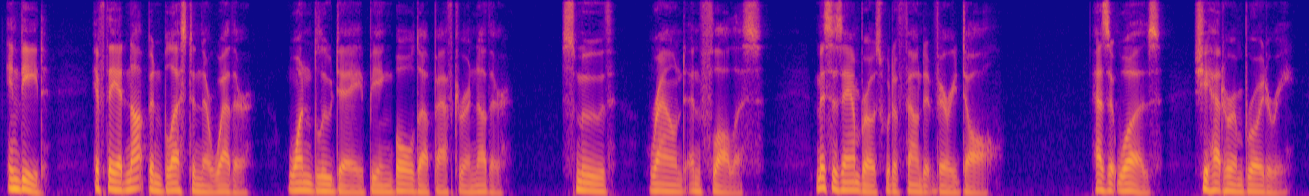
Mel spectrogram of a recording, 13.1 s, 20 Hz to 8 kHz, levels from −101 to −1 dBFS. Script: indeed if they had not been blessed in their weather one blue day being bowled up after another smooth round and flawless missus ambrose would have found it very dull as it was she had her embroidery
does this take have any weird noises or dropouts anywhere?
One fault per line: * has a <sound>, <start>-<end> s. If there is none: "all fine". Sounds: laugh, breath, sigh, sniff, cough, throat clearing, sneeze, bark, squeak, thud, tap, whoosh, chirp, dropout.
all fine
